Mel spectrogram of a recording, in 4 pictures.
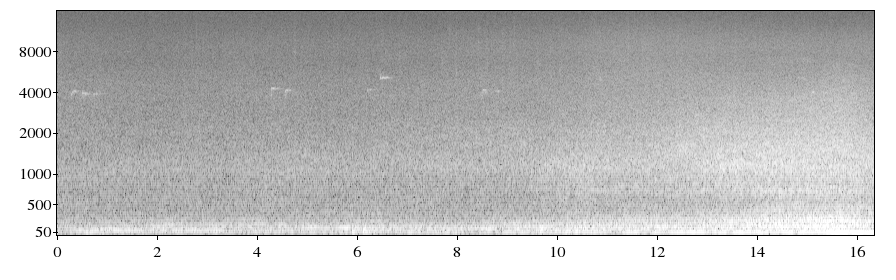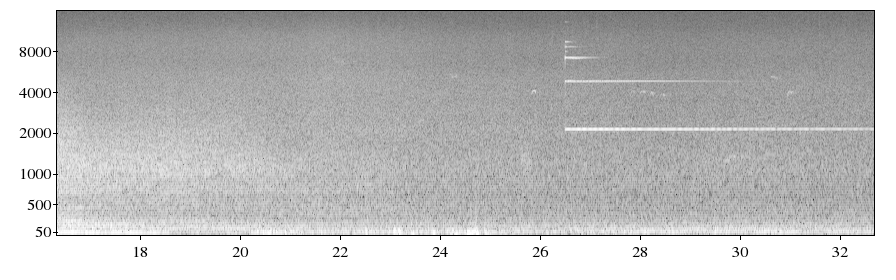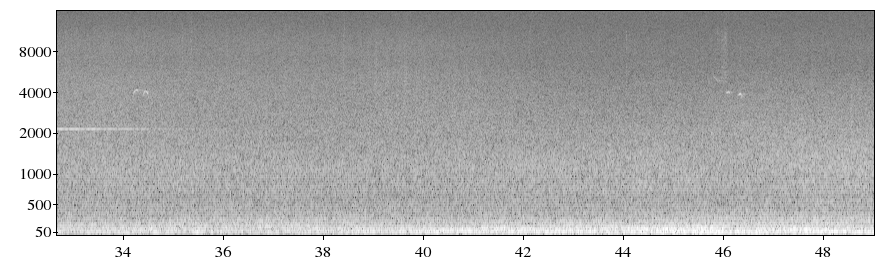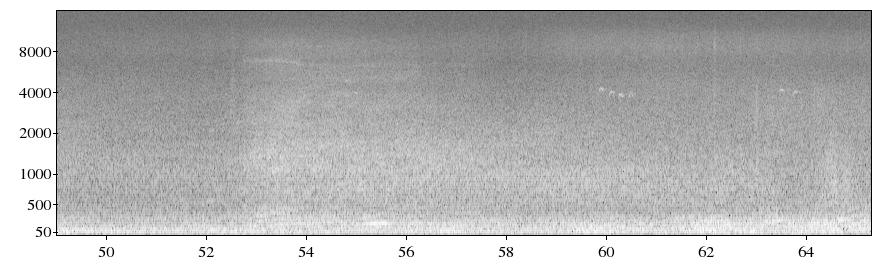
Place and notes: {"title": "Memorial Garden, St Leonard's Church, Woodcote, Oxon - St Leonard's Memorial Garden", "date": "2017-07-31 12:25:00", "description": "A twenty minute meditation sitting beside the memorial garden at St Leonard's Church in Woodcote. Recorded using the built-in microphones of a Tascam DR-40 as a coincident pair.", "latitude": "51.53", "longitude": "-1.07", "altitude": "162", "timezone": "Europe/London"}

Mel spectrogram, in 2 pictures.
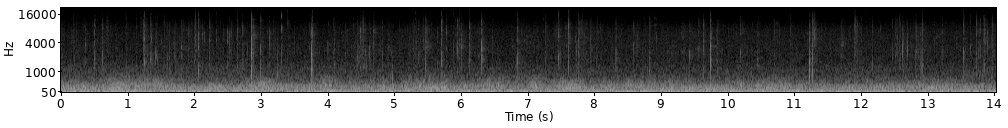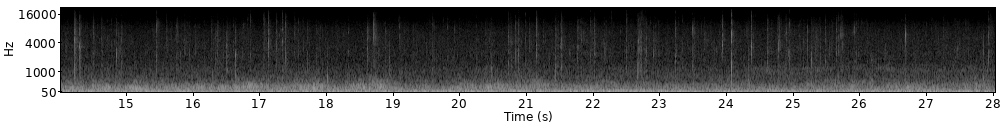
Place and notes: {"title": "Beselich Niedertiefenbach, Deutschland - night ambience, light rain", "date": "2021-12-23 22:24:00", "description": "place revisited, night ambience\n(Sony PCM D50, Primo EM 172)", "latitude": "50.44", "longitude": "8.15", "altitude": "243", "timezone": "Europe/Berlin"}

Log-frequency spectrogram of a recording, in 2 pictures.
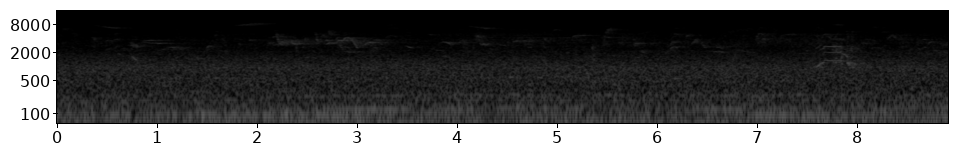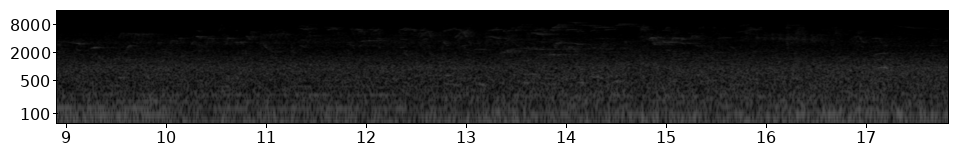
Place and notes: {"title": "Anykščių g., Kaunas, Lithuania - Calm suburban atmosphere", "date": "2021-05-14 15:20:00", "description": "Calm and idyllic atmosphere in the inner city suburban neighborhood. Birds, distant traffic, one car passing by at one time, sounds of people working in the distance. Recorded with ZOOM H5.", "latitude": "54.91", "longitude": "23.92", "altitude": "73", "timezone": "Europe/Vilnius"}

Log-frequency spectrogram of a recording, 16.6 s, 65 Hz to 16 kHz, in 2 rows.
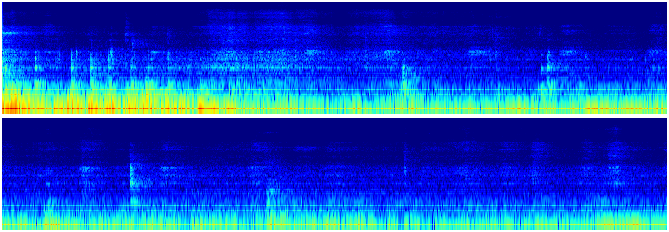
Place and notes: {"title": "Düsseldorf, tanzhaus nrw, main stage, performance - düsseldorf, tanzhaus nrw, aufführung im grossen saal", "date": "2009-01-24 17:33:00", "description": "tanzhaus nrw, at the main stage - sound of a dance performance\nsoundmap nrw: social ambiences/ listen to the people - in & outdoor nearfield recordings", "latitude": "51.22", "longitude": "6.80", "altitude": "41", "timezone": "Europe/Berlin"}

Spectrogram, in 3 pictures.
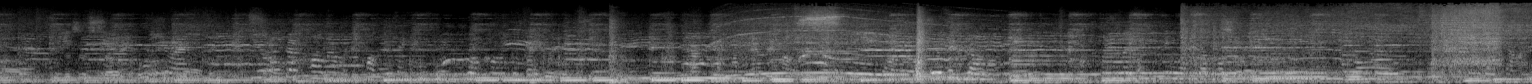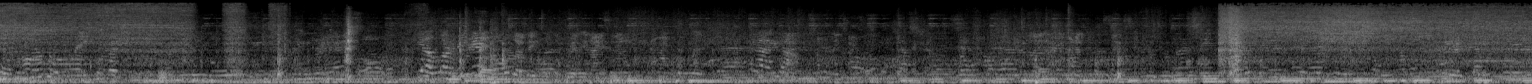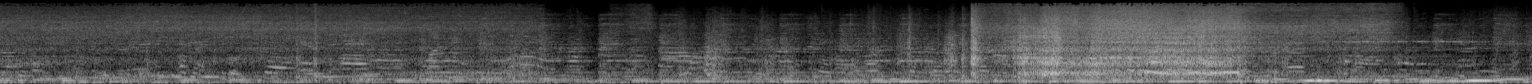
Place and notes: {"title": "W Broadway, New York, NY, USA - At the Balloon Store", "date": "2019-10-04 14:24:00", "description": "Inside a balloon store:\nSounds of balloons being filled and popping;\na customer is trying to buy a specific kind of balloons;\nmusic playing in the background.\nZoom H6", "latitude": "40.72", "longitude": "-74.01", "altitude": "33", "timezone": "America/New_York"}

